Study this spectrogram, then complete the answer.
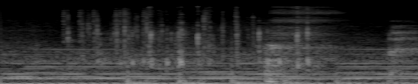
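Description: Rapid, steady keystrokes on a computer keyboard repeating the same key over and over, close and fairly clear with a faint background hum.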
